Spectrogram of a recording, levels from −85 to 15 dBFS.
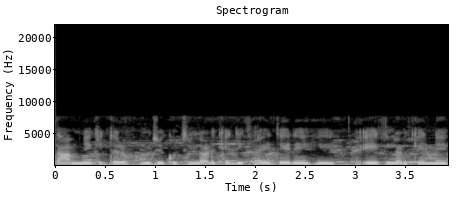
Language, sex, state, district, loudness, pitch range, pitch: Hindi, female, Bihar, Vaishali, -13 LUFS, 175-185 Hz, 180 Hz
